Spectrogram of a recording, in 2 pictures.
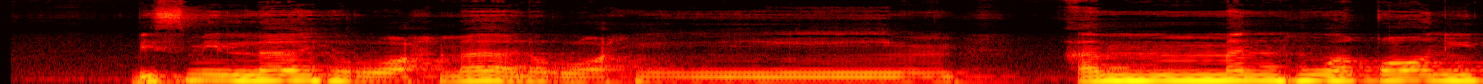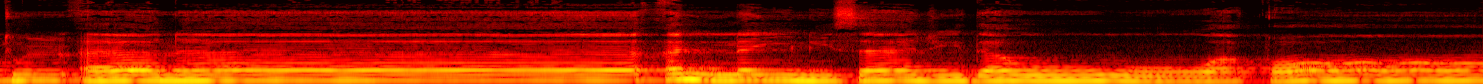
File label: Recitation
